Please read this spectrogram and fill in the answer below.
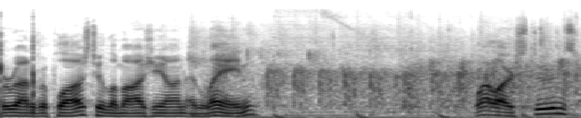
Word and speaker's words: Le'majion: Lamajian.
